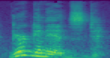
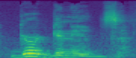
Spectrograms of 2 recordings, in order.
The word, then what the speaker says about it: Gurgenidze: Now, his opponent, hard to pronounce these guys, man. Gurgenidze. G-U-R-G-E-N-I-D-Z-E. Gurgenidze.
